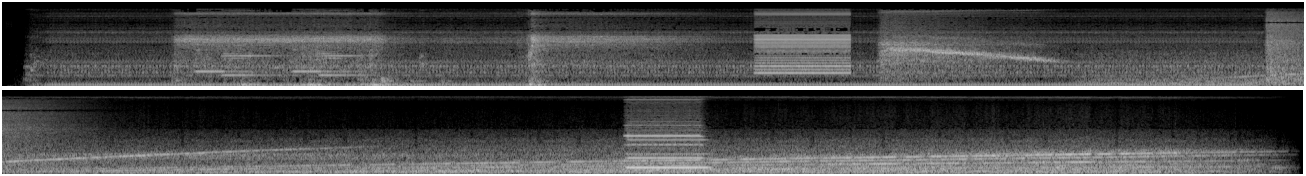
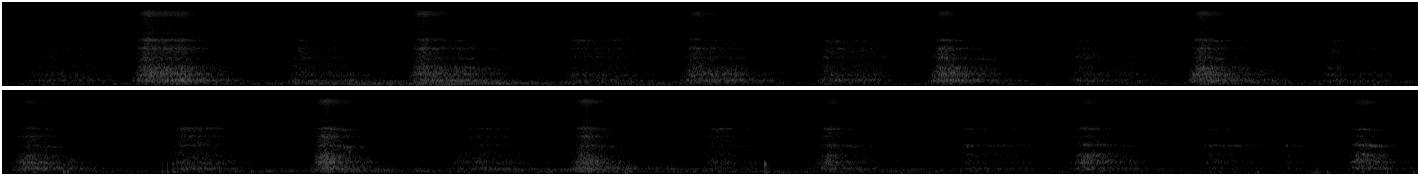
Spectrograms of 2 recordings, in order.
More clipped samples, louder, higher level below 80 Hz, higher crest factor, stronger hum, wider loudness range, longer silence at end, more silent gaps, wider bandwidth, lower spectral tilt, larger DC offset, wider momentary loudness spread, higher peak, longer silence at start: neither; first, -21 LUFS vs -56 LUFS; first, -36 dBFS vs -78 dBFS; about the same, 20 dB vs 24 dB; neither; about the same, 8 LU vs 6 LU; about the same, 0.1 s vs 0 s; neither; about the same, 16.5 kHz vs 16.5 kHz; about the same, -4 dB/octave vs -3 dB/octave; neither; about the same, 15 LU vs 16 LU; first, -2 dBFS vs -34 dBFS; first, 0.2 s vs 0 s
